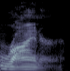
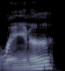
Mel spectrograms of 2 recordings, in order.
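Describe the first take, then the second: First: The first vowel sounds like 'eye'. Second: The first vowel sounds like 'ay'. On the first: This is the usual way people say it. "have we been saying it wrong all this time?" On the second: This is how the trailer's narrator said it. "fucked up his name and called him Carl Rayner"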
